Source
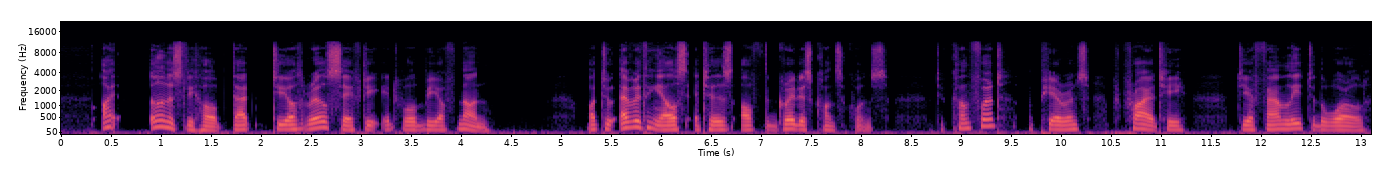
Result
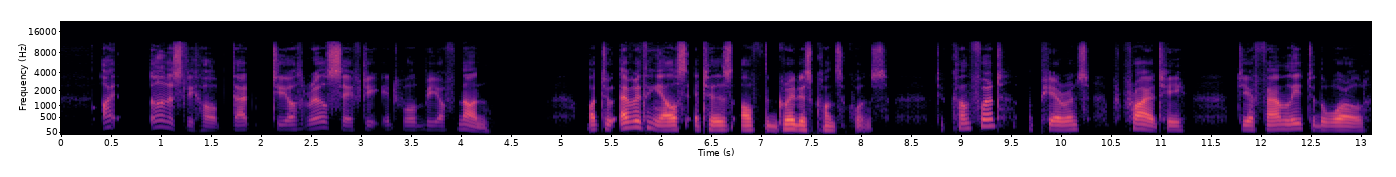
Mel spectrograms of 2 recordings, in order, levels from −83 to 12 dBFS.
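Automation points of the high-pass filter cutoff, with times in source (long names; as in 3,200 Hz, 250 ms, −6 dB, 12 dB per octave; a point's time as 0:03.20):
0:03.75 1,300 Hz
0:04.25 450 Hz
0:06.08 450 Hz
0:07.53 150 Hz
0:08.11 450 Hz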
